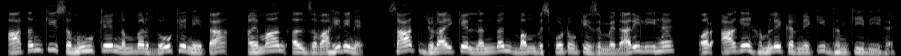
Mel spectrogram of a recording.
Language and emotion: Hindi, neutral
